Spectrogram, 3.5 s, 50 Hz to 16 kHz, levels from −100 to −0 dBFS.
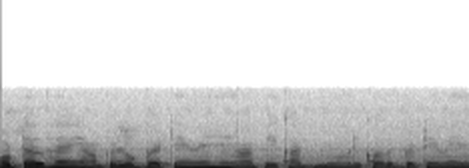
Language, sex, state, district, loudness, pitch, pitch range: Hindi, female, Maharashtra, Mumbai Suburban, -16 LUFS, 195 Hz, 190-210 Hz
